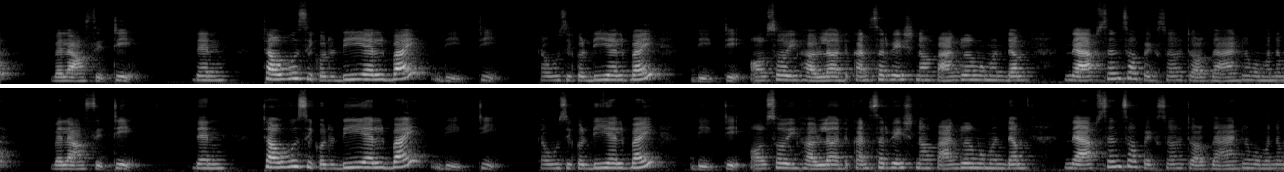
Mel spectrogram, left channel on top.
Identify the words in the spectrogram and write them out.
velocity. Then tau is equal to dl by dt. Tau is equal to dl by dt. Also, you have learned conservation of angular momentum. In the absence of external torque, the angular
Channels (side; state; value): both; normal; correlation 0.41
